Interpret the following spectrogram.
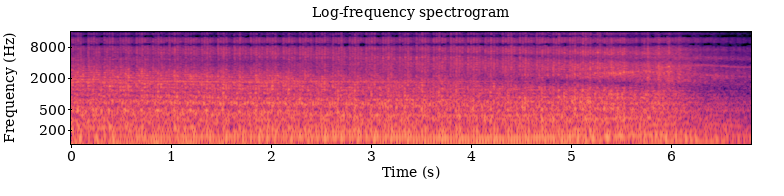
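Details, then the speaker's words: Versatile 895 tractor diesel after its first service in years, turbo clamp refitted: loud, even clatter at a steady idle, no misses or knocks, easing down at the end; normal diesel idle. "But I love it. That sounds great. I'll take that."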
